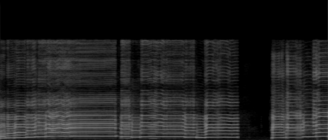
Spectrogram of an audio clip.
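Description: Recorded saxophone line played back, one long held note followed by shorter notes, heard through an equaliser that cuts the low end and tames the instrument's nasal tone. The playback cuts out abruptly for a moment near the end and then starts again.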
